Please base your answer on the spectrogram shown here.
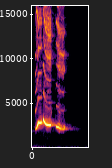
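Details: A single clear, slightly wavering whistled phrase from orange-headed thrush song, used to train young birds just learning to sing, ending in quiet.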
